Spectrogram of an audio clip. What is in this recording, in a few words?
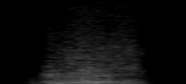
Foley Footstep Golf Cleats Slow Scrape On Solid Wood Platform Short; Foley Footsteps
